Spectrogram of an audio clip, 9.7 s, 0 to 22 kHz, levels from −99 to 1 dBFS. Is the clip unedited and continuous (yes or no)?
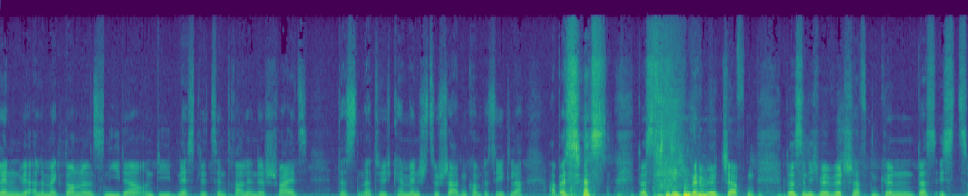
yes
